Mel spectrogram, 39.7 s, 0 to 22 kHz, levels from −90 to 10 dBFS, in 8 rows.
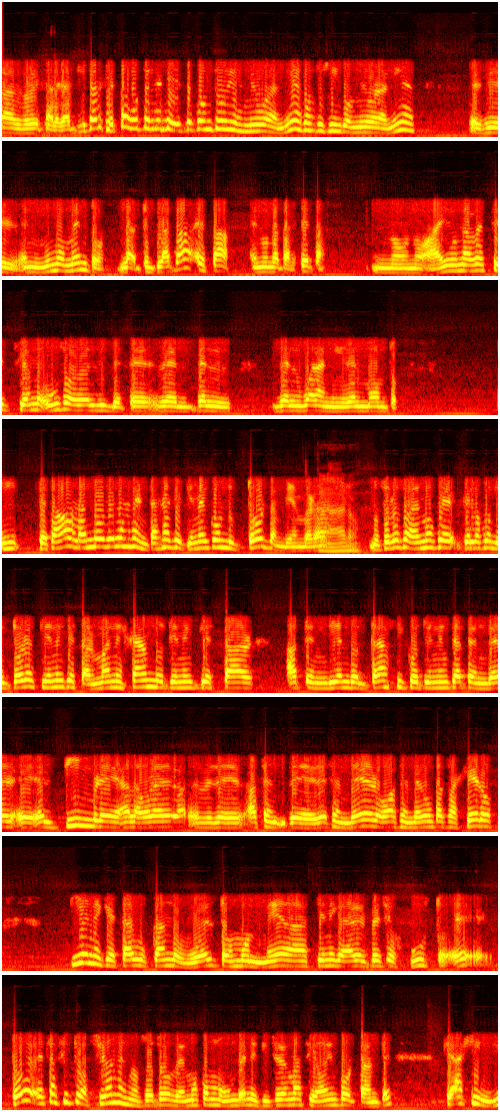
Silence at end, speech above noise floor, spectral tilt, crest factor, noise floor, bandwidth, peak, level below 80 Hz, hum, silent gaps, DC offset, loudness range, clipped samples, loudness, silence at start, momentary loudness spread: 0 s; 29 dB; -8.5 dB/octave; 14 dB; -43 dBFS; 5.6 kHz; 0 dBFS; -48 dBFS; none; none; under 0.1%; 2 LU; under 0.1%; -15 LUFS; 0 s; 4 LU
